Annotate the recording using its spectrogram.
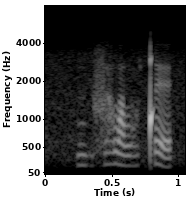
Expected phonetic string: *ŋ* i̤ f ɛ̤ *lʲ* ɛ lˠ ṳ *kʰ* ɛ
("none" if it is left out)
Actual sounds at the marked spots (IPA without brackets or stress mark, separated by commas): ŋ, lˠ, ǃ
